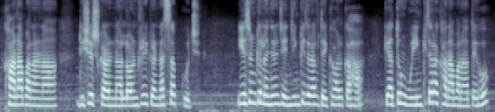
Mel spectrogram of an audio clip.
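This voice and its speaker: A woman reading a fan fiction aloud as storytelling narration, at an even pace and without separate character voices. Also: fairly high pitch.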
